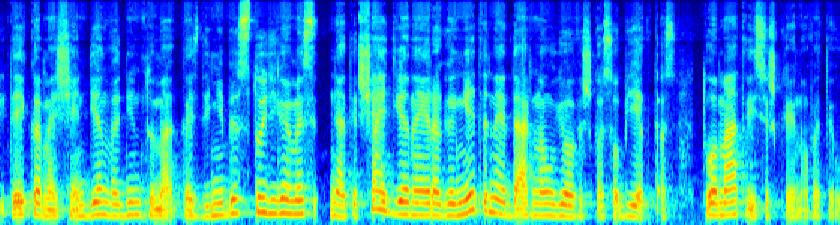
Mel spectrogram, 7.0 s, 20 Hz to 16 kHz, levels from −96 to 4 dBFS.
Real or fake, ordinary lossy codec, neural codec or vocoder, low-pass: real; Opus, 24 kbps; none; 14.4 kHz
